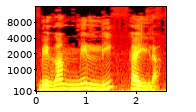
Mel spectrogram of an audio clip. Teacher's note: اور تنوین کے بعد لام آ رہا ہے، لام جو ہے وہ حروف یرملون میں سے ہے، تو یہاں پر ہم اس کو کلیئر پڑھیں گے، اس کو نا لام کو کلیئر پڑھیں گے، گنہ نہیں کریں گے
